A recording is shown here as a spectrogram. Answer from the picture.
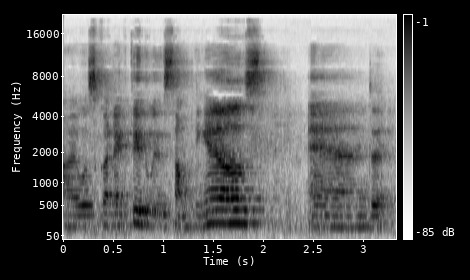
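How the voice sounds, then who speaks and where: A woman with an Argentine accent speaks in a fairly low voice amid noticeable background noise. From Argentina. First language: Spanish. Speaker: family constellation facilitator. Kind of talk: interview answer. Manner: hesitant, searching for words.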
